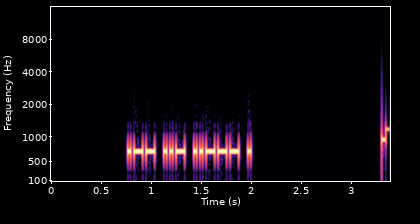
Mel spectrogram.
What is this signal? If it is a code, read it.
Morse code, heard as a keyed tone, about 40 wpm, 700 Hz. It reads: WU2E
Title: USA Call Signs - 4 Characters - 3x Character Spacing - 40wpm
